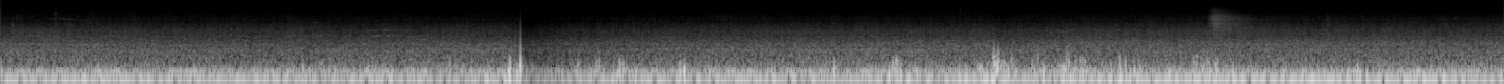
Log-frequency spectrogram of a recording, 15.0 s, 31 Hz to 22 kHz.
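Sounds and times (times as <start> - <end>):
diesel locomotive rumble: 0.0 - 15.0.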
